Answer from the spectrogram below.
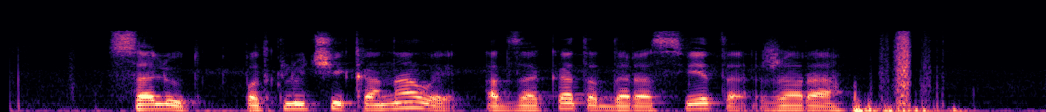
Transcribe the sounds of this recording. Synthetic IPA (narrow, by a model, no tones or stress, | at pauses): sɐlʲut̪pət̪klʲʉt͡ɕikɐnalˠɨɐd̪zɐkat̪əd̪əɾɐsvʲe̞t̪ə̰ʐɐɾa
